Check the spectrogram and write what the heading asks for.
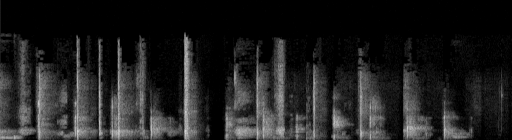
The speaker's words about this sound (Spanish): y es primero darle un aplauso al gringo, por favor, que está acá con nosotros. ¡Bravo, bravo!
